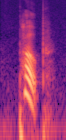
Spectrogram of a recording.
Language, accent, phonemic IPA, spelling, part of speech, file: English, US, /poʊp/, pope, noun / verb, En-us-pope.ogg
- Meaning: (noun) An honorary title of the Roman Catholic bishop of Rome as father and head of his church, a sovereign of the Vatican city state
